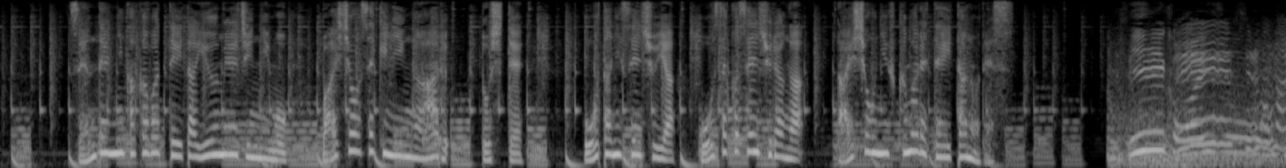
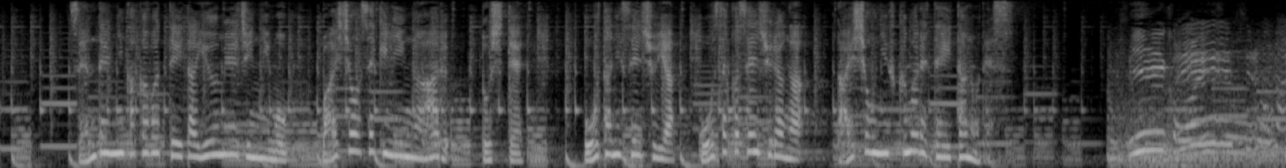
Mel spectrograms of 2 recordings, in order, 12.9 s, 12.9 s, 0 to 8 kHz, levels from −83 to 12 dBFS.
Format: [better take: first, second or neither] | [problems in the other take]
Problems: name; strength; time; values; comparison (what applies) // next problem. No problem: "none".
first | background sound (Wind instrument, woodwind instrument); 19 dB below the speech // room echo; dies away in 1.2 s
